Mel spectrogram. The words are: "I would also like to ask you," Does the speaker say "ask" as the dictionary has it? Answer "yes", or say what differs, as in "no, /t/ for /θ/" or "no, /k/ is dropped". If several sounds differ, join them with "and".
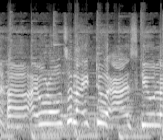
yes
